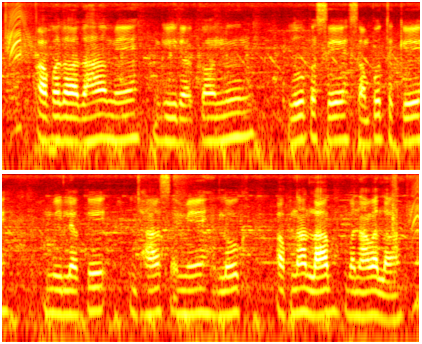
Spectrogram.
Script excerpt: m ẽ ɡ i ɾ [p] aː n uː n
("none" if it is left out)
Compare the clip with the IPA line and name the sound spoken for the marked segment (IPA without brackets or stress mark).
k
